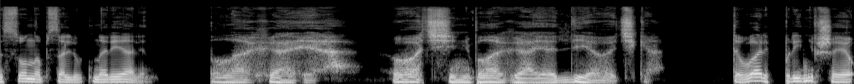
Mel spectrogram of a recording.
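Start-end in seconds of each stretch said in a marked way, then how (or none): 2.1-6.5 slow, breathy monster whisper; creepy whisper. Acted. Тварь дразнит Гиги. (жутким шёпотом)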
